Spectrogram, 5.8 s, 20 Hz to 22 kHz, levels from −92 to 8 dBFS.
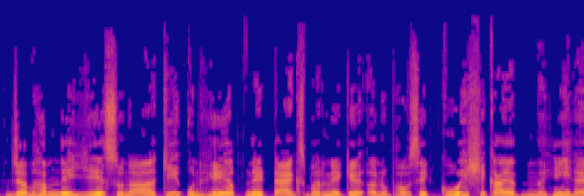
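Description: No technical faults can be heard anywhere in this recording.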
